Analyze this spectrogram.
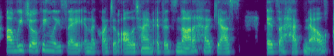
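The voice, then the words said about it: Slightly hoarse, recovering voice. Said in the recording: “excuse me, my throat's, my voice is still coming back from my cold”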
